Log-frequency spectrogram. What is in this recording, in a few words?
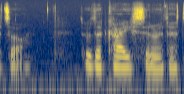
"cais", Welsh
